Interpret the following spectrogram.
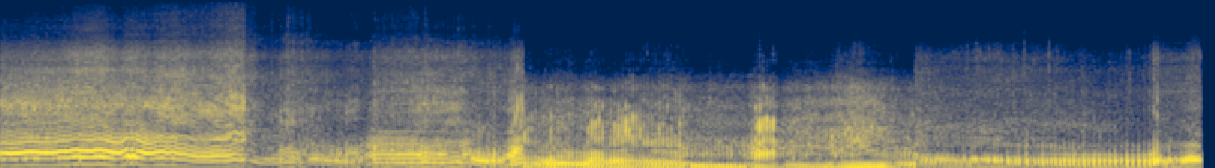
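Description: Dirt bike engines revving as they ride a dirt track, heard in short clips cut together. First one bike's engine rises and falls in pitch with the throttle; about two seconds in it cuts to another stretch of engine sound. Then it cuts to a lower engine rumble with a few knocks and clatter.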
